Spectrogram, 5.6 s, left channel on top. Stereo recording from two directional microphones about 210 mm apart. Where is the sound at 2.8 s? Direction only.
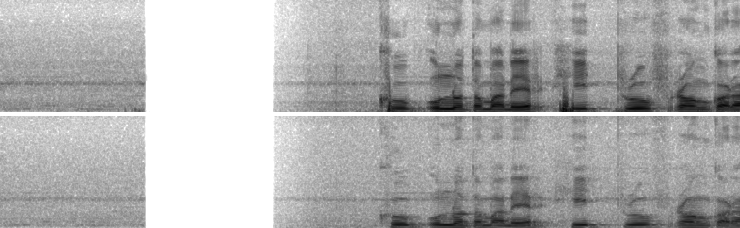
30° left (ahead or behind).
